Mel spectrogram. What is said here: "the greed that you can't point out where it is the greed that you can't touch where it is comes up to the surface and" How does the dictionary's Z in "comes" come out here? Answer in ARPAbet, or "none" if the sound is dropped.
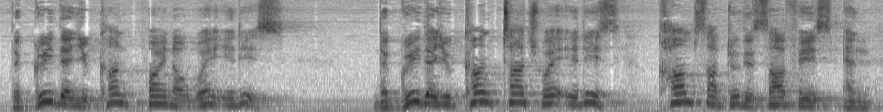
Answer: S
